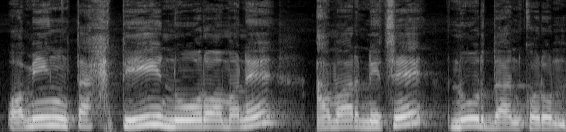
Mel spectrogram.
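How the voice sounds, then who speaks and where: In a warm, high voice at a moderate pace, a man runs a recitation lesson. He divides words into syllables, lengthens the recited phrases, and asks his listeners to repeat them.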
